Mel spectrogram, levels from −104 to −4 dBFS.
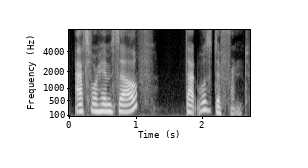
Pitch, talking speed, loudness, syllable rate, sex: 195 Hz, 110 wpm, -20 LUFS, 4.4 syllables/s, female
